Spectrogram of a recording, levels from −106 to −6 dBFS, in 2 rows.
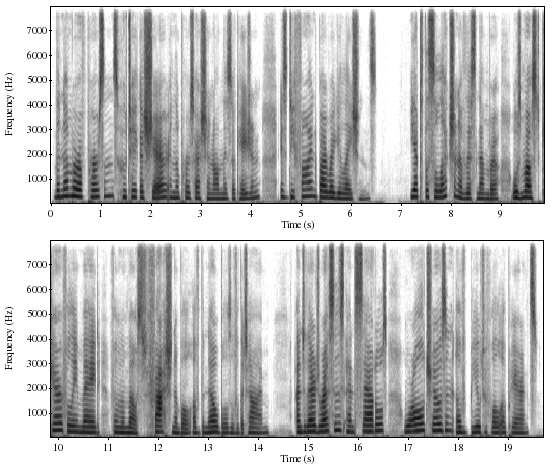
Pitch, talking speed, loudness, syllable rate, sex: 230 Hz, 150 wpm, -21 LUFS, 4.7 syllables/s, female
